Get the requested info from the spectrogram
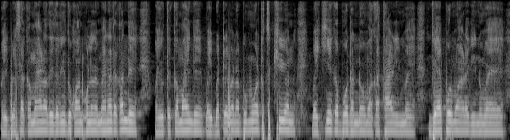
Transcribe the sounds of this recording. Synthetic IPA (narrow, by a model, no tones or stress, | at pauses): ɓɐipɛːsakɐmaːɪɽ̃at̪̬ɐiːt̪ɐɗĩd̪ʊkaːnkʰoːlə̃nd̪omɐɦɪnət̪kɐ̃nd̪eɓɐiʊt̪ekɐmaːĩːn̆d̪eɓɐiɓɐʈɾepẽːnãʈumuʋəʈʰsɪ̥kʰijoɦənɪ̆ɓɐikiːẽkɐbʱoɖʱɐ̃nd̪omãːkʰat̪ʰaːɪɽ̃imẽd͡ʑɛːpʊɾmaːɽ̃eɗĩːnʊmẽ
